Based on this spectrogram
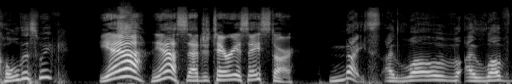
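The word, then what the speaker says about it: Sagittarius A*: three sad to say is Sagittarius a star which it's pronounced a star but it actually refers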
